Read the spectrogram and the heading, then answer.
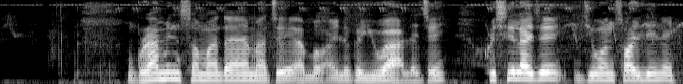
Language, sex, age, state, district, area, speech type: Nepali, male, 18-30, West Bengal, Kalimpong, rural, spontaneous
